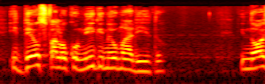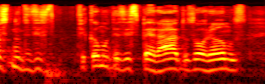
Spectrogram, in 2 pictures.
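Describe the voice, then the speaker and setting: A woman's fairly low pitch with a dark, mellow tone, ordinary pitch variation and a very slow pace. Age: 60s. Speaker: church women's leader, pastor's wife. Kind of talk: testimony.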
